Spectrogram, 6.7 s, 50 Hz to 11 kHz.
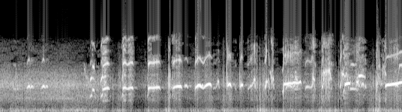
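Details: Nest osprey on Long Beach Island, New Jersey, holding a fish one March evening in 2021: a rapid series of piercing, slightly rising chirps in uneven bursts, with low rustling beneath.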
